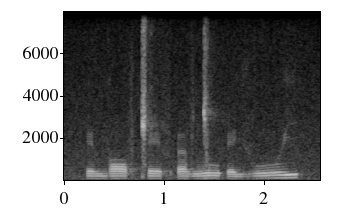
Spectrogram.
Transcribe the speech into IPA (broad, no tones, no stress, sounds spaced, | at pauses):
e v j ɔː f ǁ eː f ʔ ɜ v ŋ͡ǀ u ʔ e j v uː j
